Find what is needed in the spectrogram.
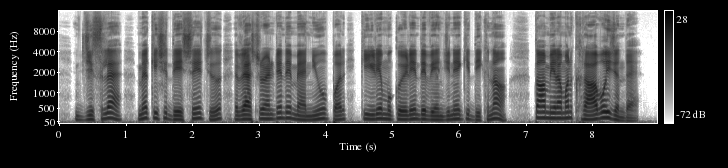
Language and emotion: Dogri, disgusted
